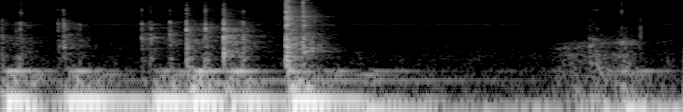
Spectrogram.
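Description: Someone types a word guess on a computer keyboard in a quick cluster of close, crisp key clicks, and a few scattered taps follow over a low background hum.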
